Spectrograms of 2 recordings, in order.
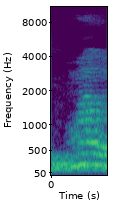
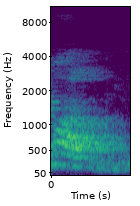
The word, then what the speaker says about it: mal: Mal ya, bacanya yang perempuan, mal, bukan pol, mal, ya, mal, zakat mal, zakat fitrah, zakat mal.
